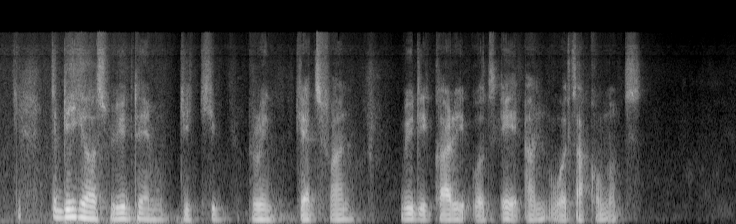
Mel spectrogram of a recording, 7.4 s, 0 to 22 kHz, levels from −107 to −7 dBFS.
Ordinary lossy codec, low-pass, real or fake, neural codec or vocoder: Opus, 16 kbps; 10.8 kHz; fake; codec, 16 kHz in and 24 kHz out, 0.8 kbps, FocalCodec, streaming, 65536 codes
